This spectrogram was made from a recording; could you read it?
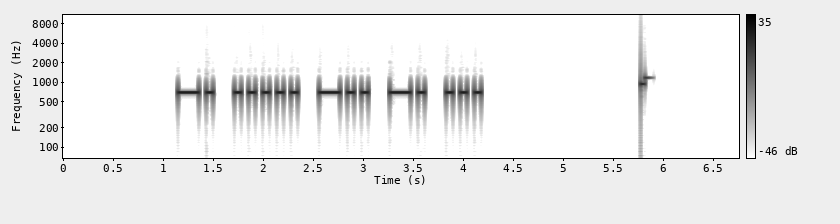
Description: Morse code, heard as a keyed tone, about 17 wpm, 700 Hz. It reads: N5DNS
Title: USA Call Signs - 5 Characters - 8x Character Spacing - 17wpm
